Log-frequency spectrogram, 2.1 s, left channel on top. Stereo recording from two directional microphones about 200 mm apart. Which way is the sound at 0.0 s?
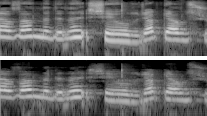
40° left (ahead or behind).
